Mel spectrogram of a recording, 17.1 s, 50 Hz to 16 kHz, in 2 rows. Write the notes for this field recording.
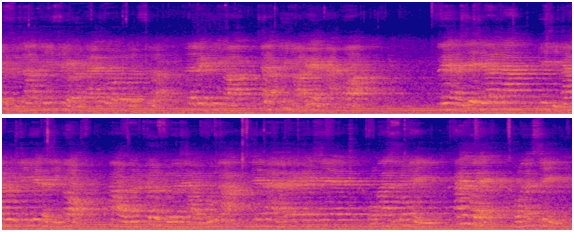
Protest against nuclear power, Zoom H4n+ Soundman OKM II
